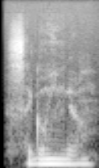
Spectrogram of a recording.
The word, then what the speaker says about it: Seguindo: Seguindo. Seguindo. Following. Seguindo. So you don't. It's not gua. It's g. Seguindo.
